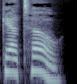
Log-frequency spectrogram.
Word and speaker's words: gâteau: I pronounce that gâteau, but I'm always gâteau.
